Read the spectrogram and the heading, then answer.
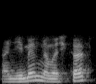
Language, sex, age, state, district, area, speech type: Hindi, male, 18-30, Madhya Pradesh, Gwalior, rural, conversation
